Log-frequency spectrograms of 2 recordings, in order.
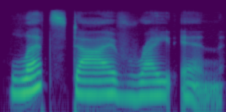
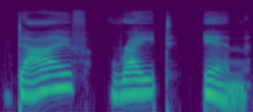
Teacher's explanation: The V at the end of dive connects to the R of right, and the T of right connects to the I of in.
